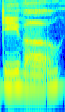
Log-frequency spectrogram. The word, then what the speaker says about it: Devo: song called chocolate homo where it ended up accenting the second syllable and that changed it because then everybody said Devo instead of did you try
